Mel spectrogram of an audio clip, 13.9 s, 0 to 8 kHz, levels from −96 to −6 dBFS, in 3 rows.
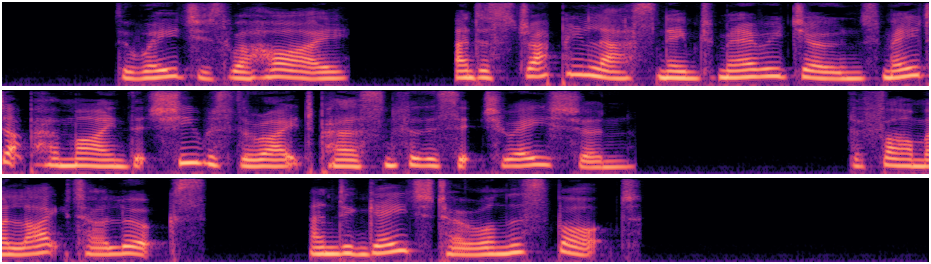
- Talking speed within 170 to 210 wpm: No, average, 150 wpm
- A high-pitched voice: Yes, high, 200 Hz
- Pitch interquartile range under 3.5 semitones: Yes, average, 2.8 semitones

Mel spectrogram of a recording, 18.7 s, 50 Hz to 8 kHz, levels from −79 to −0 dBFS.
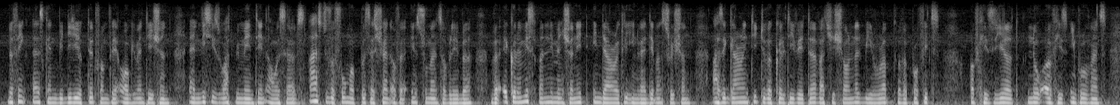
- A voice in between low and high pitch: No, low, 120 Hz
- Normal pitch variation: No, narrow, 1.8 semitones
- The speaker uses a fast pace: No, average, 185 wpm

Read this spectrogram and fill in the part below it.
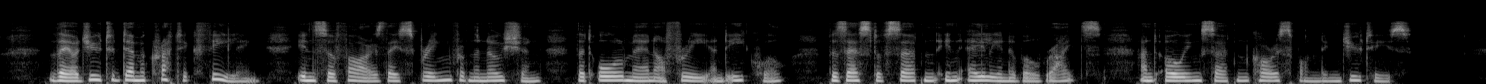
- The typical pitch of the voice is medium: Yes, medium, 175 Hz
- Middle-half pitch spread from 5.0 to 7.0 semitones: No, average, 2.7 semitones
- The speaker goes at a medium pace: No, slow, 130 wpm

